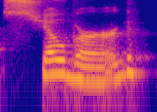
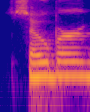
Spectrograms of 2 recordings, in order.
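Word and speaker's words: Sjoberg: a woman named Joanna soberg soberg zberg um not sure how you pronounce it I think the J is silent and she is the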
